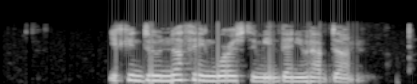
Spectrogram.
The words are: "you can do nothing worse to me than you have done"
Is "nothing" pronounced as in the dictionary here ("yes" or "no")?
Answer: yes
